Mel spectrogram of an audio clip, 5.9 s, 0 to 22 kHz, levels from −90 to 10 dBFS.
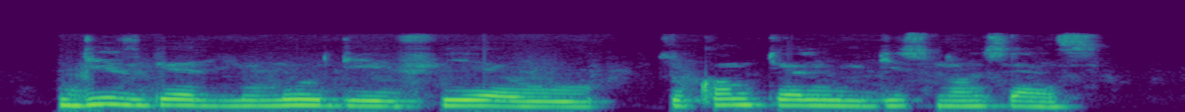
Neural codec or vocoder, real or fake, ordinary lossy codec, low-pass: none; real; Opus, 64 kbps; 7.2 kHz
